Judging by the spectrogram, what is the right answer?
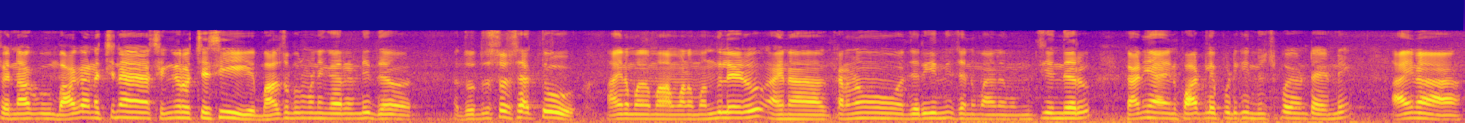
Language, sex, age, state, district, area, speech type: Telugu, male, 30-45, Andhra Pradesh, Bapatla, rural, spontaneous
